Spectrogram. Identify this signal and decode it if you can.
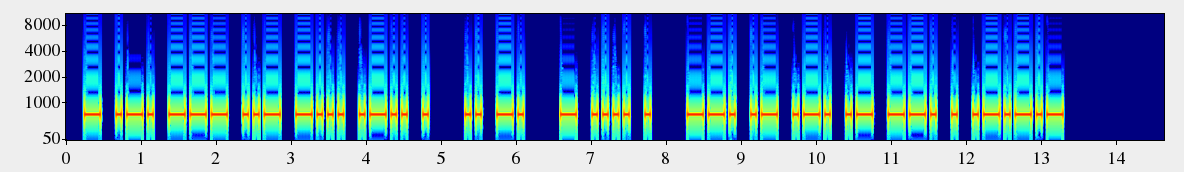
Morse code, heard as a keyed tone, about 17 wpm, 700 Hz. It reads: TROUBLE IN THE GARAGE.
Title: Sentences from Top 1600 Words 17wpm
